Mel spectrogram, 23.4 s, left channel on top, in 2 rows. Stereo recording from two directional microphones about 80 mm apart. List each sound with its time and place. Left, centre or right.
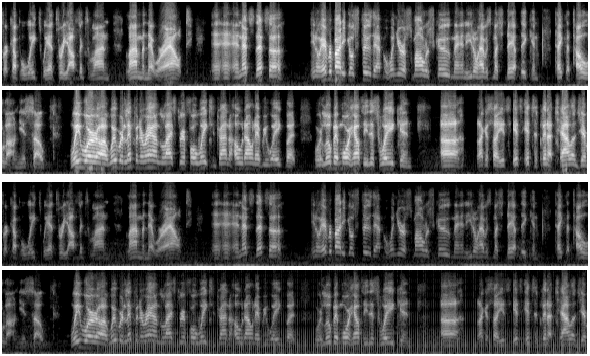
0.0 s speech: left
